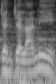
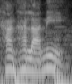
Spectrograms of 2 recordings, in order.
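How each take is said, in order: First: The name begins with a J sound. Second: The name begins with an H sound. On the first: The speaker calls it right. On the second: The speaker calls it wrong.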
